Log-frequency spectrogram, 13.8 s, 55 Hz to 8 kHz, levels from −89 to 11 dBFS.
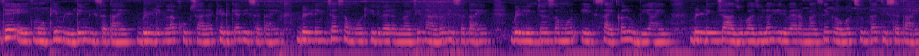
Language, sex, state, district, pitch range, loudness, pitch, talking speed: Marathi, female, Maharashtra, Pune, 205-225 Hz, -36 LUFS, 215 Hz, 145 wpm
